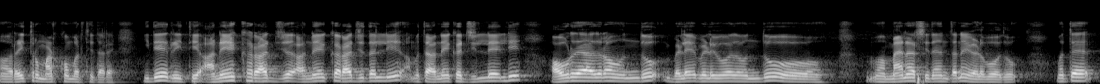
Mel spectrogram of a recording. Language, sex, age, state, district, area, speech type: Kannada, male, 30-45, Karnataka, Chikkaballapur, urban, spontaneous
